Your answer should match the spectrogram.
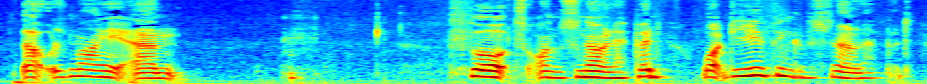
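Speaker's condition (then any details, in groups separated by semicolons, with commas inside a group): Cerebral palsy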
